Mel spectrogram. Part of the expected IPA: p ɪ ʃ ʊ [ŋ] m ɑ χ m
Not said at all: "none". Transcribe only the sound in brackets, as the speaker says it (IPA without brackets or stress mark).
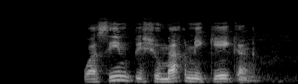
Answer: none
